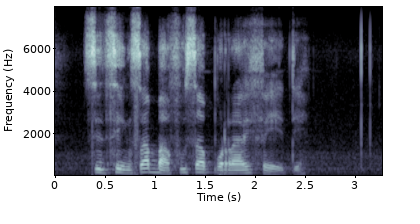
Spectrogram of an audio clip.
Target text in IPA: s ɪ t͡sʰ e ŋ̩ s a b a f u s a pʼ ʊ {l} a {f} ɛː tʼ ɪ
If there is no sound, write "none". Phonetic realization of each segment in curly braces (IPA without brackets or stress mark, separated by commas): r, f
